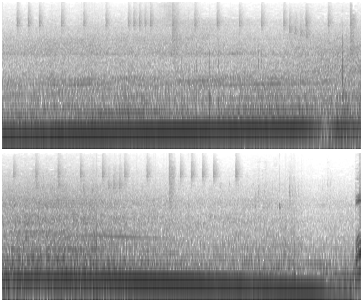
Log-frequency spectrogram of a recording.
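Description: A Honda Civic drifting, its engine roaring loud and close in a sustained high rev that rises and falls slightly, with faint tire noise, and no voices.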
